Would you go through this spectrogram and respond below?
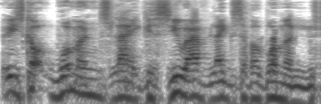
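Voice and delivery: a hint of a Blackadder yokel; Blackadder impression. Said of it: "The, the guy from Blackadder".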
